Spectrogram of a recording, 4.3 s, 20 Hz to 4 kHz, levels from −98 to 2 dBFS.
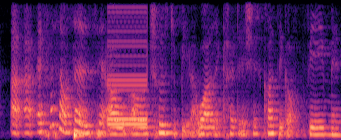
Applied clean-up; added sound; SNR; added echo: none; Telephone; 0 dB; reverberation time 0.5 s.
